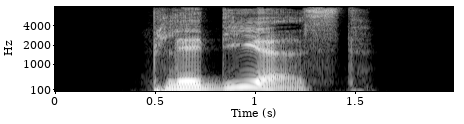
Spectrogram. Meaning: second-person singular present of plädieren
- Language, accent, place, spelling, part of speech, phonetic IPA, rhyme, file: German, Germany, Berlin, plädierst, verb, [plɛˈdiːɐ̯st], -iːɐ̯st, De-plädierst.ogg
